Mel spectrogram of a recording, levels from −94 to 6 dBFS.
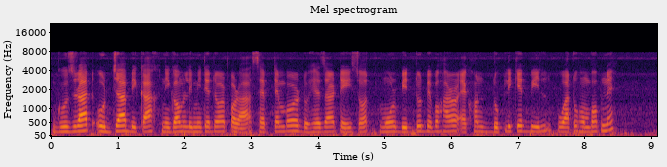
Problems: constant background noise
